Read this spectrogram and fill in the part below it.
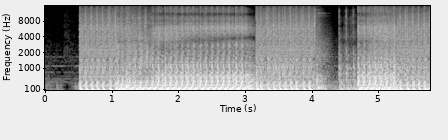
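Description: Sustained automatic gunfire in a military base battle in a shooter game, long loud rapid bursts close by with a short gap before a final stretch, with no talking.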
